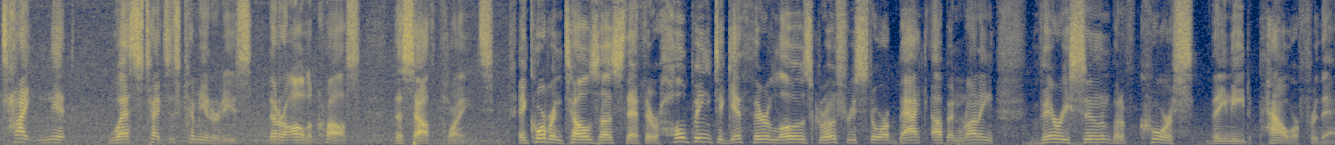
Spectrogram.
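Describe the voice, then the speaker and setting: A normal speaking voice from a man, fairly high in pitch, at a moderate pace. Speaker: TV news reporter and anchor. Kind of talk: live TV news field report. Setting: outdoors.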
